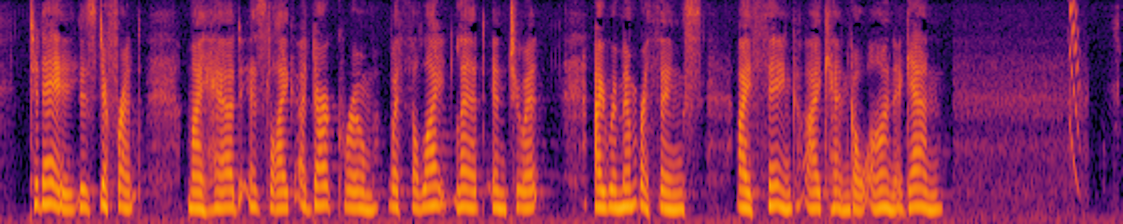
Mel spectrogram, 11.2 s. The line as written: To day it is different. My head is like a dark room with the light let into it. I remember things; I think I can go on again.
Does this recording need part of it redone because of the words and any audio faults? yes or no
yes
